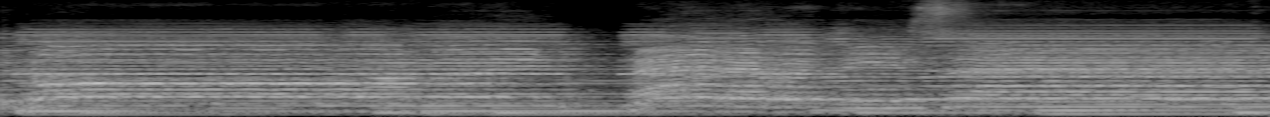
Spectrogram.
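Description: A Christian song sung by a choir over an instrumental backing, in long held phrases; a new phrase begins about halfway through.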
